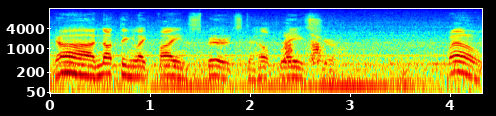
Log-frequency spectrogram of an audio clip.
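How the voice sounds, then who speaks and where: A jovial, friendly reveller from a fantasy video game, acted by a man. He speaks hospitably in a fairly high male voice. Music plays clearly behind him. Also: a little slow, lightly acted. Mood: merry. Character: merry, friendly male reveller offering mead to travellers. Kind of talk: video game character acting.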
